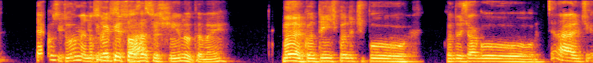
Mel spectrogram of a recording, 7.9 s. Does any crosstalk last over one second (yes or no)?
yes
